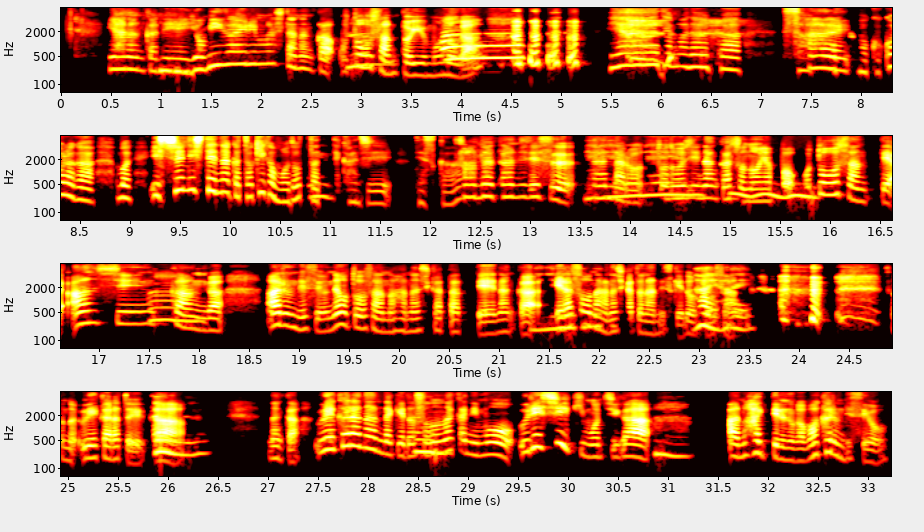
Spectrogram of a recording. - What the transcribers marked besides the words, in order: other background noise; laugh; unintelligible speech; laugh
- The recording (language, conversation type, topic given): Japanese, podcast, 疎遠になった親と、もう一度関係を築き直すには、まず何から始めればよいですか？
